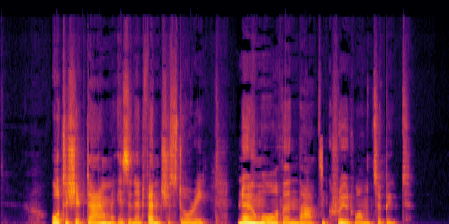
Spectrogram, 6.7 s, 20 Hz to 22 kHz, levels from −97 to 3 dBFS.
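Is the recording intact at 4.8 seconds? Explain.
No. From 4.79 to 4.84 s the speech jumps ahead with a small blip, likely a stream segment skipped after one segment failed to load.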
